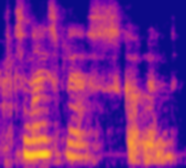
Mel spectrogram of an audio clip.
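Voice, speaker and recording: Woman, 40s, northeast English accent, casual tarot reading, rambling chatty delivery, slightly high voice. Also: flat delivery, unhurried, gravelly, background noise. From northeast England. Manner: rambling, chatty, many fillers and restarts. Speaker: tarot reader.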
